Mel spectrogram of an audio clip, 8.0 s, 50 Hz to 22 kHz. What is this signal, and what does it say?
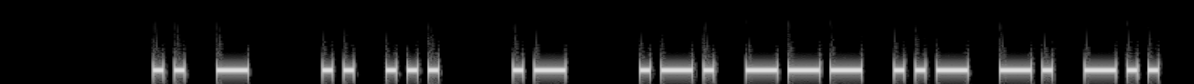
Morse code, heard as a keyed tone, about 17 wpm, 700 Hz. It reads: IT IS A ROUND
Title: Sentences from Top 1000 Words - Review Part 6 - 17wpm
